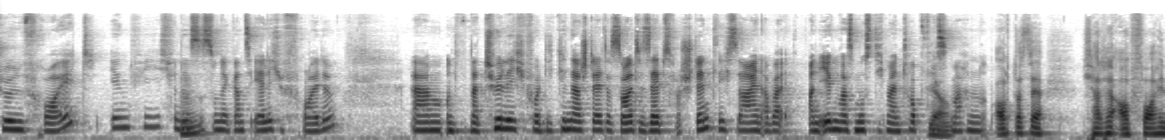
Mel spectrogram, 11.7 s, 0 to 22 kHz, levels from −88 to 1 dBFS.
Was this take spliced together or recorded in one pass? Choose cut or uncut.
cut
